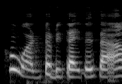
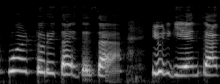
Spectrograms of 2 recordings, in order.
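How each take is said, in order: First: Said in the usual way. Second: Higher, louder wail through tears; mother wailing to the doctor about her poisoned son; crying. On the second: Acted. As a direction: break down sobbing over her son.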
